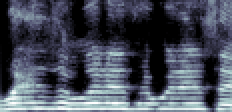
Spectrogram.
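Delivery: frantic, very high, rattled-off repeated panicked words. Retelling how the husband jerked out of bed, imitating panicked husband. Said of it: "And we're going crazy".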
